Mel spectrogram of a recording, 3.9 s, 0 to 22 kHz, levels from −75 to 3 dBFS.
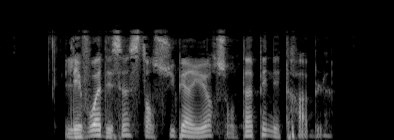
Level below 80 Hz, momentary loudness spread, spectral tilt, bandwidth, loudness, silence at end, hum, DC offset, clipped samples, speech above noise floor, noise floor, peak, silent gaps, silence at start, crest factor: -54 dBFS; 14 LU; -3 dB/octave; 9.6 kHz; -23 LUFS; 0.6 s; none; under 0.1%; under 0.1%; 34 dB; -58 dBFS; -4 dBFS; none; 0.65 s; 22 dB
